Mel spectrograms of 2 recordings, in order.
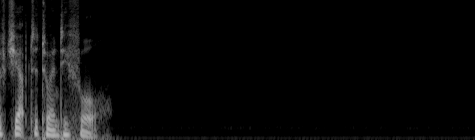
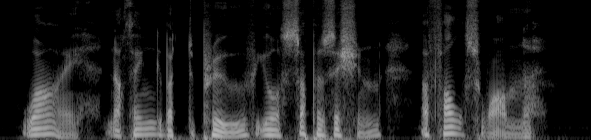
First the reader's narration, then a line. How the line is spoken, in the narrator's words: Gryce quietly responded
